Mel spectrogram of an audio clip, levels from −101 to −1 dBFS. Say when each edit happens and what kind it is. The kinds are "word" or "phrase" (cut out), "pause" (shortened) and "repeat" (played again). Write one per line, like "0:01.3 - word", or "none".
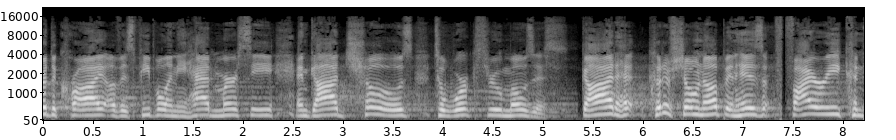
0:05.3 - pause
